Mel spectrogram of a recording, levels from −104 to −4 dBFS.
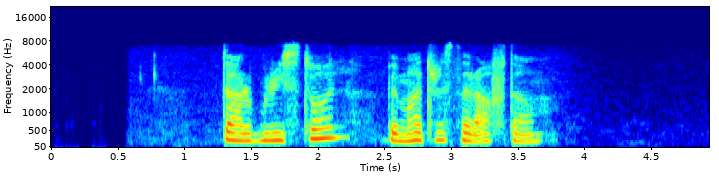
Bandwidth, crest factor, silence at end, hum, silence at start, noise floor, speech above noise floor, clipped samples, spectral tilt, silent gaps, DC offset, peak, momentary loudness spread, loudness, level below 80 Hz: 7.6 kHz; 20 dB; 1.25 s; none; 1.3 s; -83 dBFS; 52 dB; under 0.1%; -5 dB/octave; none; under 0.1%; -14 dBFS; 10 LU; -32 LUFS; -76 dBFS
